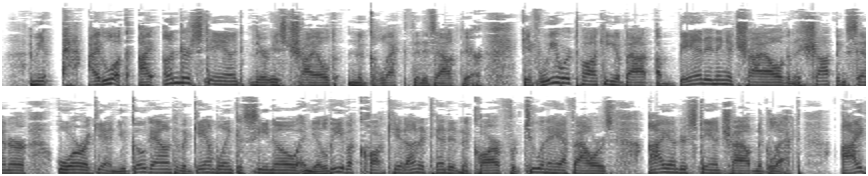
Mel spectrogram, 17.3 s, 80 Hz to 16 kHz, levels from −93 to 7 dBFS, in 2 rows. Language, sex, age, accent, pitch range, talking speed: English, male, 50-69, American, 110-155 Hz, 190 wpm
